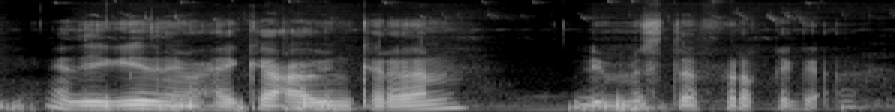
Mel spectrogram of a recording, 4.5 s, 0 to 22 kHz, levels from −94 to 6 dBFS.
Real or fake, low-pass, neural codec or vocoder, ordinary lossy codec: real; none; none; none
